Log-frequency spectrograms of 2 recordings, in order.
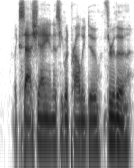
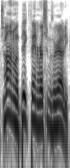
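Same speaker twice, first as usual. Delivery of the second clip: quick, keen fan voice, a little raised; eager fan; 6 semitones higher, faster than usual. Pretend. A pretend fan gushing at John, fast and eager. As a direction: gush at him like a starstruck fan.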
